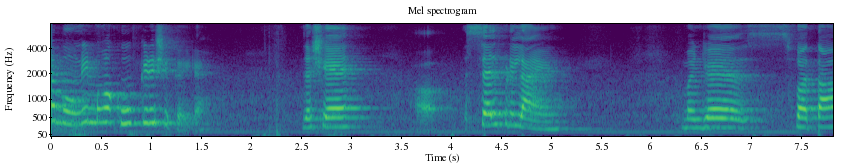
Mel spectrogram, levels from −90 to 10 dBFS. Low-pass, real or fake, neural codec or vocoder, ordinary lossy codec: none; real; none; none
